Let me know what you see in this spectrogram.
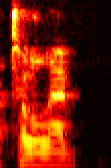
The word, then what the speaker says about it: Tolev: then there was yeah, how do you spell that? Tol- uh, Tolev, T O L E V, and Steph like Stephanie but short.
